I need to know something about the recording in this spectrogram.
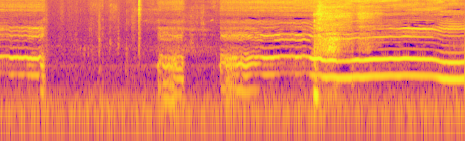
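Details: Otis, a poodle with separation anxiety, whines while his owner is away: drawn-out tonal cries with a steady pitch, the last one long and slowly falling. Brief broken whimpers come before them, and a person speaks softly nearby.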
